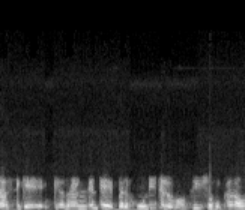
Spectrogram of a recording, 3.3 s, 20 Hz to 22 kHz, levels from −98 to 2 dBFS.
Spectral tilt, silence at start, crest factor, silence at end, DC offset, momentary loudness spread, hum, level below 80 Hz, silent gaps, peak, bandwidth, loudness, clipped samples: -5.5 dB/octave; 0 s; 18 dB; 0 s; under 0.1%; 7 LU; none; -56 dBFS; none; 0 dBFS; 4 kHz; -18 LUFS; under 0.1%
